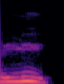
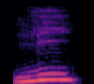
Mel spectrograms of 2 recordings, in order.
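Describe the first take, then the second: First: The word ends in an 'oo' vowel. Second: The word ends in an 'ee' vowel. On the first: This is the form used in one city's accent. "they have a very specific accent, and then it would become lu" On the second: This is the regular Creole form. "li for regular"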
